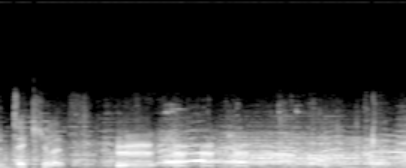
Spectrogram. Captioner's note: Cyrus laughs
